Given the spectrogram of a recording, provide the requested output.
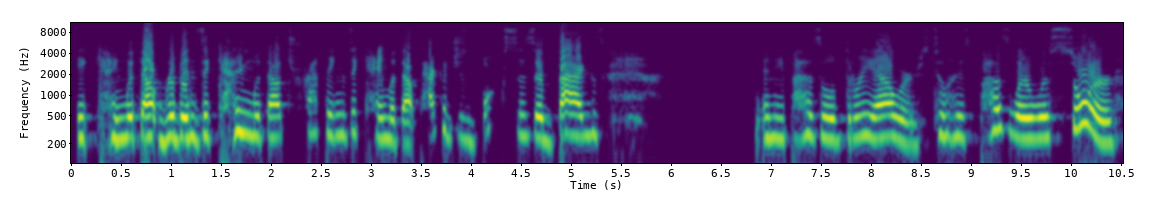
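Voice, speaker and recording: A woman narrating a children's story aloud in a dramatic, emphatic, expressive way. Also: on the high side, slow, no room sound. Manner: dramatic, emphatic, with hushed drops. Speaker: storybook reader.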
